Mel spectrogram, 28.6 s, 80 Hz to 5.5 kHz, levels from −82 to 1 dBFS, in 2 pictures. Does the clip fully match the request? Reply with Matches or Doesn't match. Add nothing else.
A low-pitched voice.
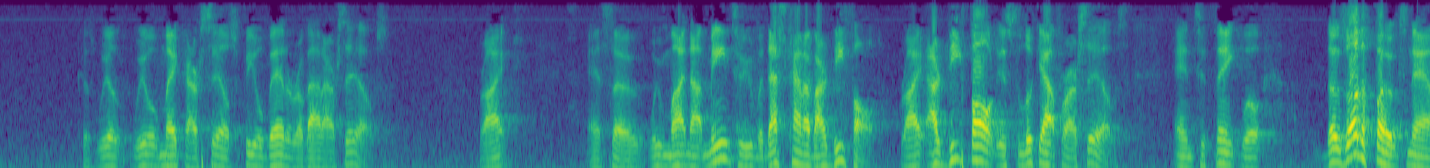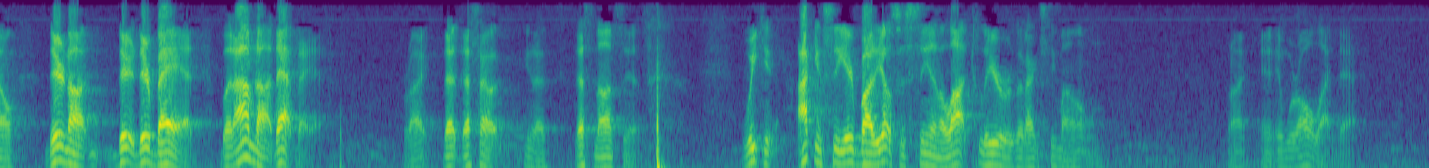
Matches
